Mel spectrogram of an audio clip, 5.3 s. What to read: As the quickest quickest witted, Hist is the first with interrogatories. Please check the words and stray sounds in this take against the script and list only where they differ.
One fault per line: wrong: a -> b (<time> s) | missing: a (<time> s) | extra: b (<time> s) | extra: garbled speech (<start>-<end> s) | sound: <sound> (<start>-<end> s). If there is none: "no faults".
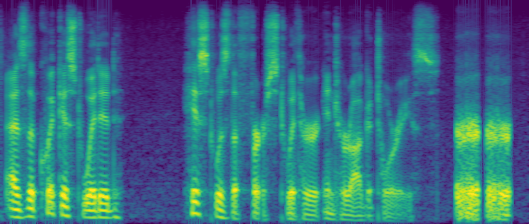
missing: quickest (0.8 s)
wrong: is -> was (2.1 s)
sound: dropout (2.6-2.6 s)
extra: her (3.0 s)
sound: laugh (4.6-5.1 s)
